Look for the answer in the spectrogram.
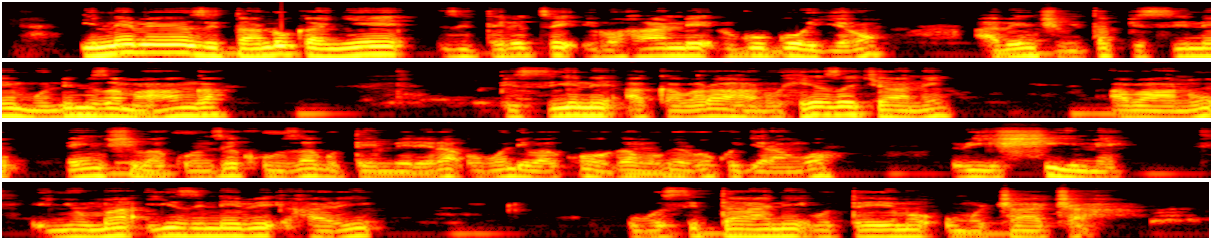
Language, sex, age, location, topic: Kinyarwanda, male, 25-35, Nyagatare, finance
